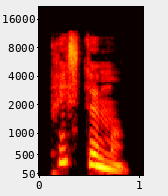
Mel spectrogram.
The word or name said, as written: tristement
